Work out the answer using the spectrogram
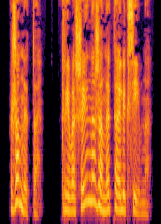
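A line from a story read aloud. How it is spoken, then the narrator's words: Calm tone. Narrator (Russian): ответила она уже спокойным тоном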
